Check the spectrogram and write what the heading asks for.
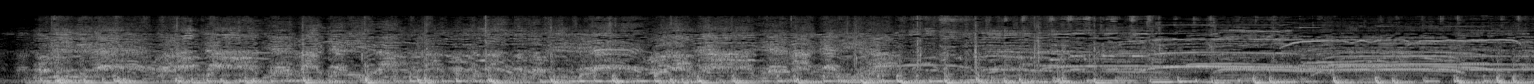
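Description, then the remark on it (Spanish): A large crowd of Colombian football fans sings a Colombian anthem together loudly in unison, a continuous, dense roar of voices with shouts and whistles, like a stadium chant that carries on steadily without pause. “Y este se convirtió en un himno sin duda para todos los colombianos en el mundo, desgarra lágrimas cada vez que lo escuchan y recuerdan su nación, pero también ha acompañado las selecciones de fútbol”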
